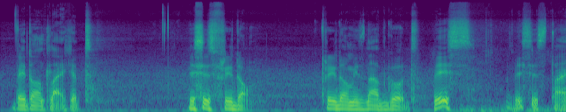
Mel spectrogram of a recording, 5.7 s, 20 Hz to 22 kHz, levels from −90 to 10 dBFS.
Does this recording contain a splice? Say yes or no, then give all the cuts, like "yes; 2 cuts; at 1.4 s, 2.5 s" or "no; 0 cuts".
yes; 1 cut; at 4.3 s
